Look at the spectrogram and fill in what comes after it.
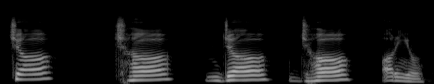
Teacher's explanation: च छ ज झ और य यह जितने भी पांचों है पांचों व्यंजन है यह सब क्या आते हैं तालव्य के अंतर्गत आते हैं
